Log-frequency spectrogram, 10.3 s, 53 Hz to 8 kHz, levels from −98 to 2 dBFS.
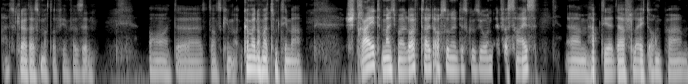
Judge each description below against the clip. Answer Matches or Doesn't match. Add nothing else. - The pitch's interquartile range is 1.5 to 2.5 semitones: Doesn't match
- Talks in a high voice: Doesn't match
